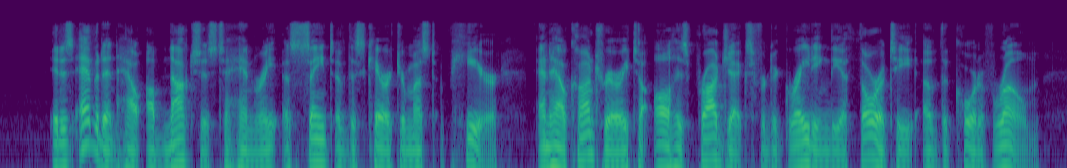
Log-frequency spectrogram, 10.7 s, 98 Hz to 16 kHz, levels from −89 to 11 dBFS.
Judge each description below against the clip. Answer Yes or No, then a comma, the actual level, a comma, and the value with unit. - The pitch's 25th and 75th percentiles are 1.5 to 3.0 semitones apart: No, average, 4.5 semitones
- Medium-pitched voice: No, very low, 90 Hz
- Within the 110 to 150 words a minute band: No, average, 170 wpm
